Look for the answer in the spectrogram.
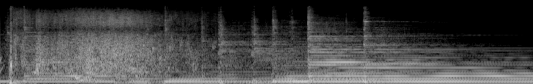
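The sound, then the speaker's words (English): Water sloshes and splashes as heavy foodstuffs, including number 10 cans, a case of soda and an entire watermelon, land in quick succession on a paddler's boat, which is taking on water, over a steady low droning hum; no one speaks. “I'm I'm taking on water. Mayday, Mayday. Hey, that's an entire watermelon. It's coming in hot.”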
